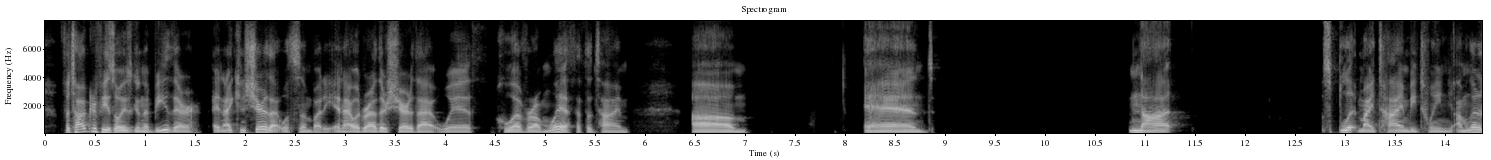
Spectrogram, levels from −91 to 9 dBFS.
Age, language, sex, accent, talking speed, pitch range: 30-49, English, male, American, 155 wpm, 100-130 Hz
